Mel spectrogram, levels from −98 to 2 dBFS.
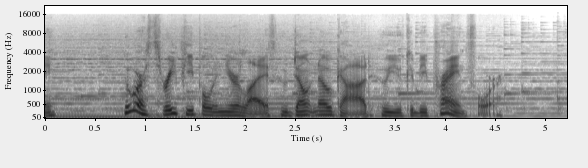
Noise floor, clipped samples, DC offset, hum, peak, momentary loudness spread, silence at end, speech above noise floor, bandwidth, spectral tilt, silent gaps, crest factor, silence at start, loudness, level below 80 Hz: -39 dBFS; under 0.1%; under 0.1%; none; -2 dBFS; 17 LU; 0 s; 22 dB; 15 kHz; -7 dB/octave; none; 18 dB; 0 s; -18 LUFS; -40 dBFS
